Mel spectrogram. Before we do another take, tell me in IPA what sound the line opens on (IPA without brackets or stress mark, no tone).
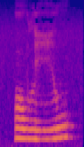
o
